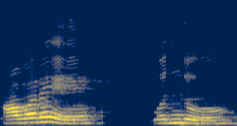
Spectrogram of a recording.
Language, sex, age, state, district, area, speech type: Kannada, female, 18-30, Karnataka, Kolar, rural, spontaneous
